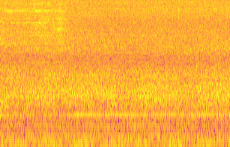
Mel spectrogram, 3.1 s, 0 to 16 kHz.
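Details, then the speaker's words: Tornos lathe's high-speed electric spindle at almost 1800 rpm milling the Torx pattern in a titanium screw, with spare torque capacity. A steady high spindle whine over an even cutting hiss, with no chatter or knocking; a smooth, healthy cut. "is where it's milling the torques pattern that high-speed spindle right there electric spindle at 17 almost 1800 rpm no torque"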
